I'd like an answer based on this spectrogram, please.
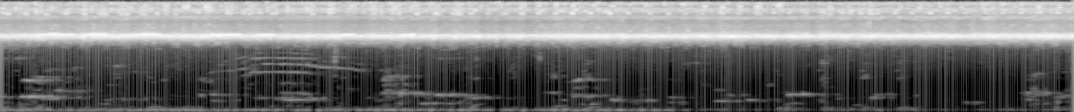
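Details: A steady, shrill chorus of thousands of crickets fills a cricket breeding farm, an unbroken high trill throughout, over faint low rumbling and scattered soft clicks.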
